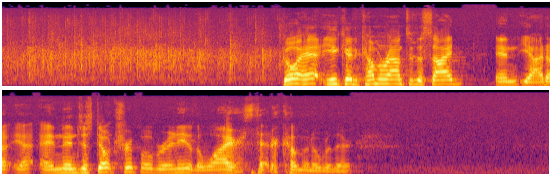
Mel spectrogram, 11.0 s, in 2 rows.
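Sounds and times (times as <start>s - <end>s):
audience applause: 0.0s - 4.0s
speech: 2.8s - 9.1s.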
